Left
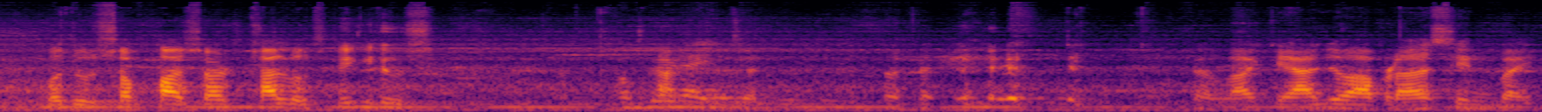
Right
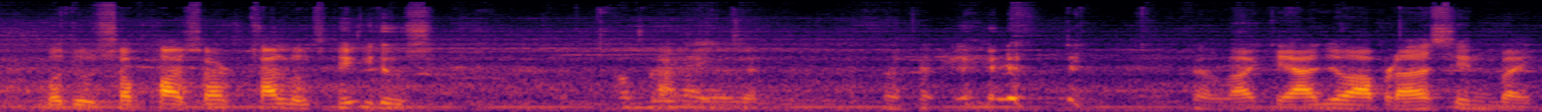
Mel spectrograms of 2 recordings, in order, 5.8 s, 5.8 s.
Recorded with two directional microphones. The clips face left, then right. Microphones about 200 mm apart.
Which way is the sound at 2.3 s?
5° left (ahead or behind).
